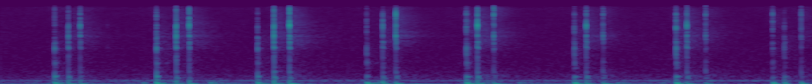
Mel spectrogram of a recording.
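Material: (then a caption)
Plastic. A medium frosted translucent spray bottle, likely plastic, with a black pump nozzle, hollow and partly filled with liquid, is held upright and tapped rapidly with long nails. Eight short bursts of two or three sharp, bright clicks arrive about twice a second, with a dry, quick decay over a faint steady low hum.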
